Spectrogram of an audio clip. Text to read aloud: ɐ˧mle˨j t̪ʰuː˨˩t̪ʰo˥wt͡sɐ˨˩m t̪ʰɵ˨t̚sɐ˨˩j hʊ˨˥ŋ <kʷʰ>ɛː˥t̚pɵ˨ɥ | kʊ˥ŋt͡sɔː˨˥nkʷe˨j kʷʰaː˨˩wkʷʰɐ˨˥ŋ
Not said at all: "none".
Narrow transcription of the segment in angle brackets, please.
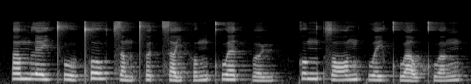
kʷʰ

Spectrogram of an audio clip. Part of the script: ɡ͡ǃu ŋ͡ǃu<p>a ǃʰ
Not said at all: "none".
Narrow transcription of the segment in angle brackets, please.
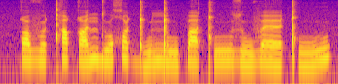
p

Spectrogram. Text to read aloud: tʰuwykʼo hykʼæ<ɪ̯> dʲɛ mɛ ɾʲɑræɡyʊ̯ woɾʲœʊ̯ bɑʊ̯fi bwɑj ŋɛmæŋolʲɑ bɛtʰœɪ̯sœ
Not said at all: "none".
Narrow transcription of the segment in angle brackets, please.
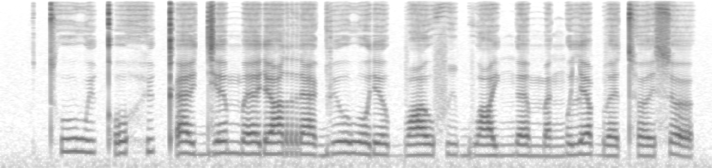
ɪ̯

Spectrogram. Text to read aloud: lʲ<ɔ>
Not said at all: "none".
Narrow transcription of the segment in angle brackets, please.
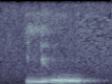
ʊ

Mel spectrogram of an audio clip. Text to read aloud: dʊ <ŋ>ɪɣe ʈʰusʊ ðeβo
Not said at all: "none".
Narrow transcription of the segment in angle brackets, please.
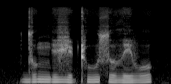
ŋ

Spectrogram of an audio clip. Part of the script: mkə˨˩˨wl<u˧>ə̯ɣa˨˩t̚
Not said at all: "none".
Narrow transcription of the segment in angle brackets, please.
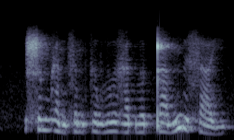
u˨˩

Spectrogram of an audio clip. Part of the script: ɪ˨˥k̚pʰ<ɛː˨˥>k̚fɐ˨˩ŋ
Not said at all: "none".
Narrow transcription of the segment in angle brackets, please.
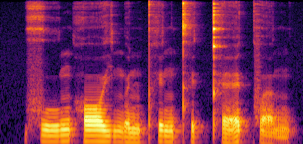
ɛː˨˥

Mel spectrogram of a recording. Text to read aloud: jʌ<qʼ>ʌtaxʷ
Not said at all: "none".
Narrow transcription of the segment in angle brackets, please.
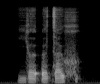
ʔ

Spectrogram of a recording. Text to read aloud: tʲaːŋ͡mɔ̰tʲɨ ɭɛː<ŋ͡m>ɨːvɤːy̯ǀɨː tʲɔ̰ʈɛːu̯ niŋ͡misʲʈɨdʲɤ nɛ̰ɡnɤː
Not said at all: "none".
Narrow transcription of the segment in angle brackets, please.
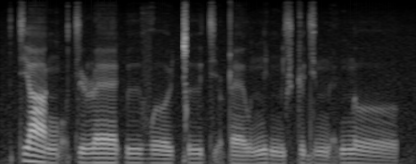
k͡p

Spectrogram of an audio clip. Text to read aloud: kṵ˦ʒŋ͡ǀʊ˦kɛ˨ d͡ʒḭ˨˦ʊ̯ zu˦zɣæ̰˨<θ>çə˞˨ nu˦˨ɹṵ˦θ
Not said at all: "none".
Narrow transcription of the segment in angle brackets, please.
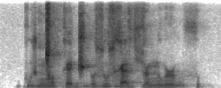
z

